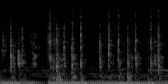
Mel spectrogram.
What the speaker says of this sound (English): I think that's the sound of a mechanical keyboard.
